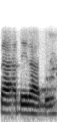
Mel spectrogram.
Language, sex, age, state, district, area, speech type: Hindi, female, 30-45, Madhya Pradesh, Gwalior, rural, conversation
